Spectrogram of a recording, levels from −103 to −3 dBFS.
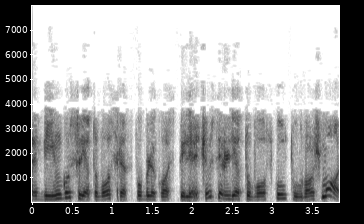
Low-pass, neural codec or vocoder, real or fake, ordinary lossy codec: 7.2 kHz; none; real; MP3, 32 kbps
